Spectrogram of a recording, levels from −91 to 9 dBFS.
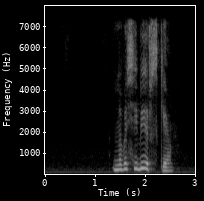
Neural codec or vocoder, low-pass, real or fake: none; 7.2 kHz; real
